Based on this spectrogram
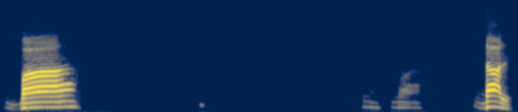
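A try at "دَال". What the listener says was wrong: ডাল টান দেন ভাই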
